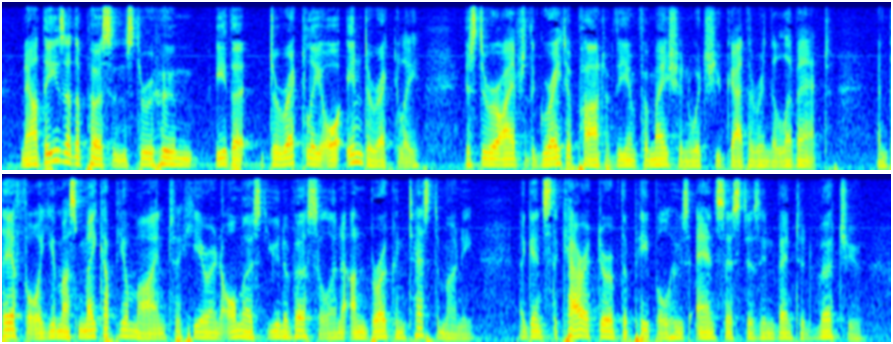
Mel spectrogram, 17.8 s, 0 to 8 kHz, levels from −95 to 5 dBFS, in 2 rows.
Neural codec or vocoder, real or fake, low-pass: none; real; 7.2 kHz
